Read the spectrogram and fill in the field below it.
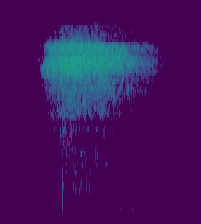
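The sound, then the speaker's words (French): A single long, deep, airy breath drawn in through the nose, rising quickly and fading out after about a second and a half, with no talking. “Vous allez prendre une grande inspiration par le nez.”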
